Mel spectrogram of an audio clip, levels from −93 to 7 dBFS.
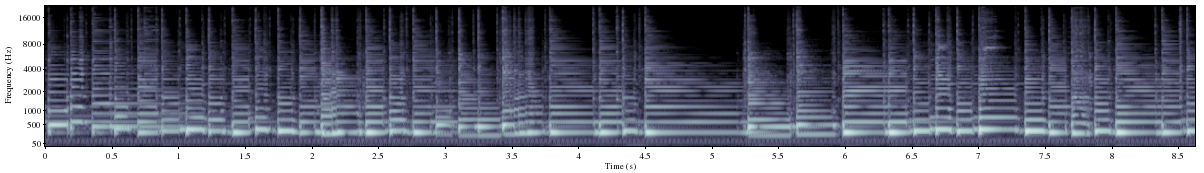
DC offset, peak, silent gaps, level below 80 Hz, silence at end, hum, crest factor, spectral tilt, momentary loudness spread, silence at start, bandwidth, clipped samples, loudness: under 0.1%; -2 dBFS; none; -64 dBFS; 0 s; none; 16 dB; -4 dB/octave; 7 LU; 0 s; 16.5 kHz; under 0.1%; -19 LUFS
